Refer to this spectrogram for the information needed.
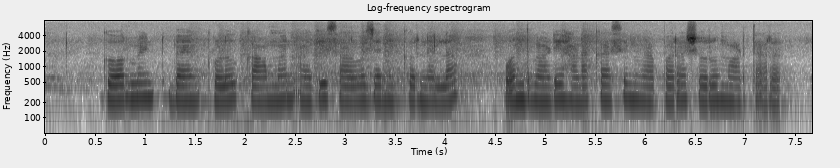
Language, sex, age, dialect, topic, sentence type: Kannada, female, 18-24, Central, banking, statement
